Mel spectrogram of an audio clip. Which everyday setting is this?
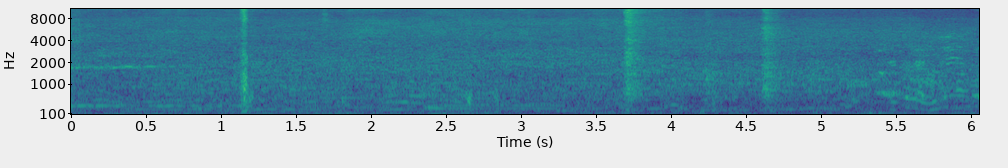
park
